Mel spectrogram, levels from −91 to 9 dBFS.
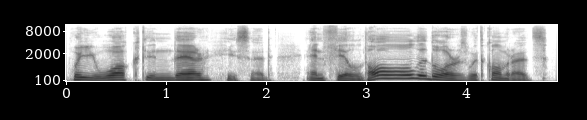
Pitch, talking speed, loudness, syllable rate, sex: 125 Hz, 160 wpm, -14 LUFS, 4.2 syllables/s, male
